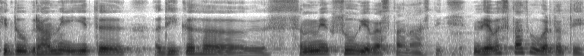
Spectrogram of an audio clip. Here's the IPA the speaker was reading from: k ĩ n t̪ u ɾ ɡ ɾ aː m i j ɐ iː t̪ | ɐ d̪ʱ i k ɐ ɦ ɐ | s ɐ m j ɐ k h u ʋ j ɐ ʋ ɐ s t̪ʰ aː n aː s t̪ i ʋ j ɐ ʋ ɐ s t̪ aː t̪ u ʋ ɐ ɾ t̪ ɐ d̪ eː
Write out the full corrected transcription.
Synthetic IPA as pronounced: k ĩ n t̪ u ɡ ɾ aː m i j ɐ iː t̪ | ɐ d̪ʱ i k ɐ ɦ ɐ | s ɐ m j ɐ k s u ʋ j ɐ ʋ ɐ s t̪ʰ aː n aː s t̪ i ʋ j ɐ ʋ ɐ s t̪ʰ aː t̪ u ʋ ɐ ɾ t̪ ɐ t̪ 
